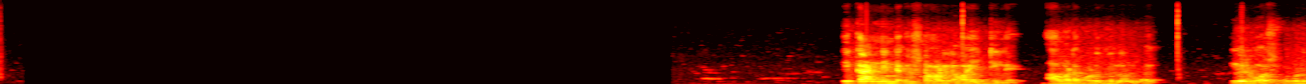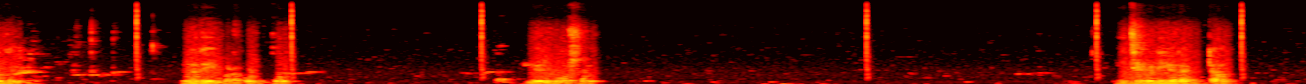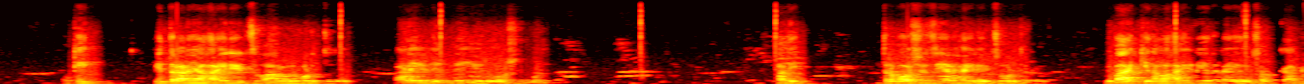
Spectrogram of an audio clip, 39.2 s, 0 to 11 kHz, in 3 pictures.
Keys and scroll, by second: 2.4 ctrl+-, 3.5 ctrl+=, 5.8 ctrl+-, 13.8 [, 16.0 typing, 19.4 ctrl+-, 26.4 ctrl+-, 27.4 ctrl+-, 27.6 ctrl+-, 29.0 ctrl+=, 33.1 ctrl+-.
